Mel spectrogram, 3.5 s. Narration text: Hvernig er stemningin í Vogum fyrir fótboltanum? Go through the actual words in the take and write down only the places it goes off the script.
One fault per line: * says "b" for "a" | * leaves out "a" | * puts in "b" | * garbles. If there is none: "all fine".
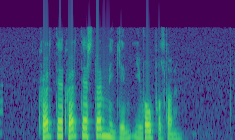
* puts in "hvernig"
* leaves out "Vogum fyrir"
